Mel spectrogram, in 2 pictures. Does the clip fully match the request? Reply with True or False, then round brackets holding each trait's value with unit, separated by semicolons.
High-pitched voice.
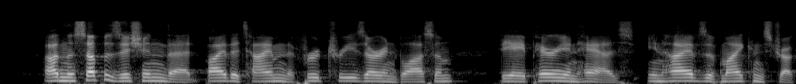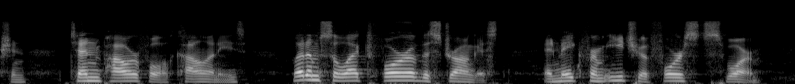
False (150 Hz)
